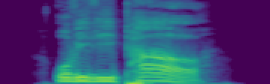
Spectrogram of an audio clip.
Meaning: ovoviviparous
- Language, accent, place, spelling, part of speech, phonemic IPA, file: German, Germany, Berlin, ovovivipar, adjective, /ˌovoviviˈpaːɐ̯/, De-ovovivipar.ogg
